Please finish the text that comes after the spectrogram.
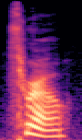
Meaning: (verb) 1. To hurl; to release (an object) with some force from one’s hands, an apparatus, etc. so that it moves rapidly through the air 2. To eject or cause to fall off
- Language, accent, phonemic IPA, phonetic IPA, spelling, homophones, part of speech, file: English, General American, /θɹoʊ/, [θɾ̪̊oʊ], throw, throe, verb / noun, En-us-throw.ogg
